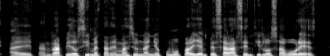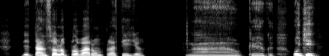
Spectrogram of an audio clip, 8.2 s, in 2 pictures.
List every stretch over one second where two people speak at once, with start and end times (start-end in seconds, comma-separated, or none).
none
